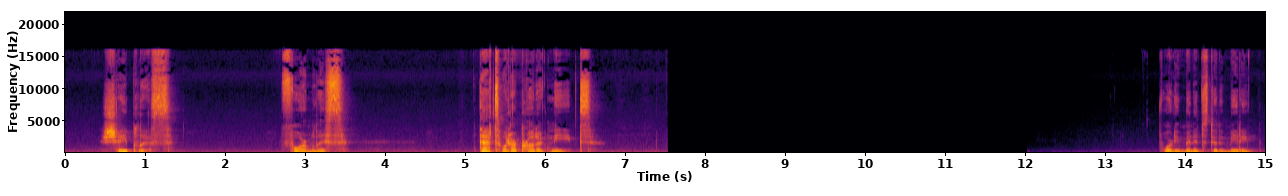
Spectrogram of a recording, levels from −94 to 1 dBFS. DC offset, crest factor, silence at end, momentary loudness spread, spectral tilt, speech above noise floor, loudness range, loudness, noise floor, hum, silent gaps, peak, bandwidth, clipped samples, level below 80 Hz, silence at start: under 0.1%; 28 dB; 0.15 s; 10 LU; -3.5 dB/octave; 50 dB; 9 LU; -24 LUFS; -74 dBFS; none; 7.52-12.02 s; -2 dBFS; 16.5 kHz; under 0.1%; -44 dBFS; 0.45 s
